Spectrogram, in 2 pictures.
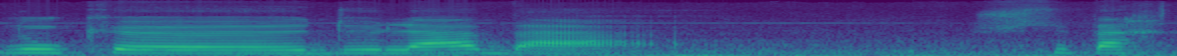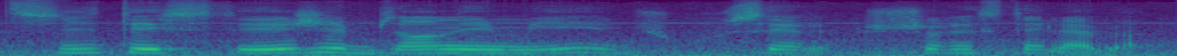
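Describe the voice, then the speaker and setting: A woman's voice: a little high, level tone, moderate pace, gravelly. A young woman of nineteen. She answers questions in a casual interview style. Faint noise sits behind her. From Paris region, France. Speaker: interview guest, professional tennis player.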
